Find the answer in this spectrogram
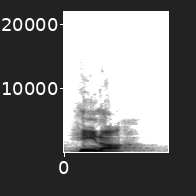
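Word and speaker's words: hina (ἵνα): Because there are three clauses here that begin with the word, that begin with a word in the Greek pronounced hina.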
